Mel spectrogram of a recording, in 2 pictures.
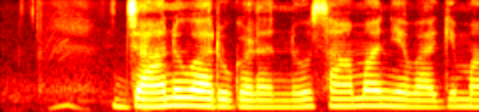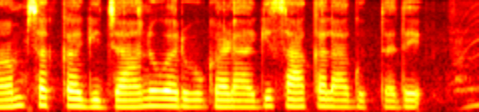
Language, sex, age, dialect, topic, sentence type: Kannada, female, 46-50, Coastal/Dakshin, agriculture, statement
